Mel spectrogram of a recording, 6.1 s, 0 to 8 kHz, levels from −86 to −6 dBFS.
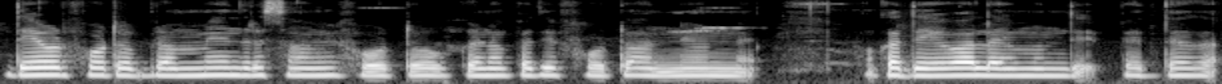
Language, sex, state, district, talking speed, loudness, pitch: Telugu, female, Andhra Pradesh, Sri Satya Sai, 125 wpm, -17 LUFS, 215 Hz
